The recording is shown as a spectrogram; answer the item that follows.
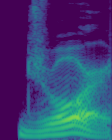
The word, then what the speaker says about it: drawer: be in a drawer notice how i'm pronouncing this word draw it's kind of a weird sound isn't it drawer it looks like drawer but a drawer is someone who draws oh my friend's a good drawer but this is a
